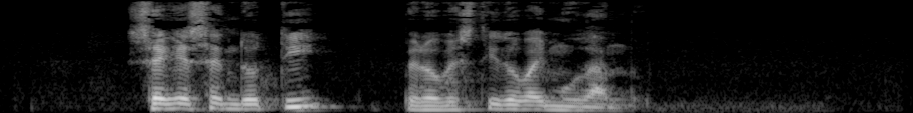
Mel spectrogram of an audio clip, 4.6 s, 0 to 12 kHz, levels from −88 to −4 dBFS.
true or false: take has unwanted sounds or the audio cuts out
false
